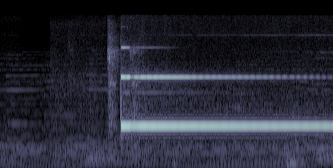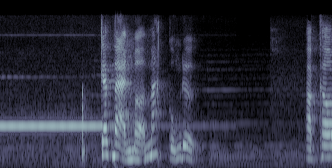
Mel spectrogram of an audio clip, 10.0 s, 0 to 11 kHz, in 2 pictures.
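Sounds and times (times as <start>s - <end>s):
meditation bell ringing: 1.8s - 6.7s
speech: 6.5s - 8.0s, 9.6s - 9.9s.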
